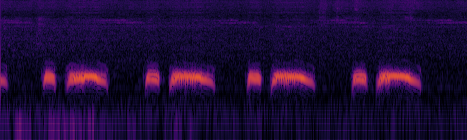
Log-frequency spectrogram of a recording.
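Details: Newly wild-caught spotted dove with a good song pattern, repeating four even pairs of short-then-long mellow coos at a steady rate of roughly one pair per second.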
